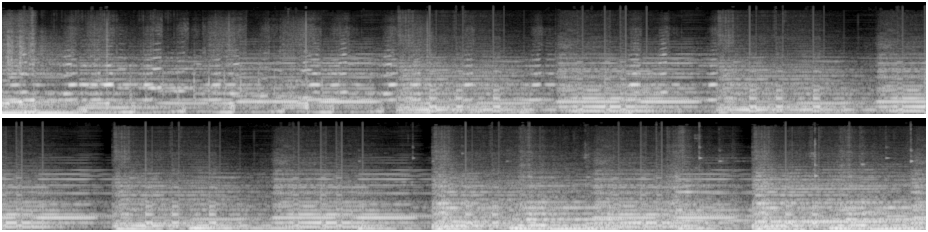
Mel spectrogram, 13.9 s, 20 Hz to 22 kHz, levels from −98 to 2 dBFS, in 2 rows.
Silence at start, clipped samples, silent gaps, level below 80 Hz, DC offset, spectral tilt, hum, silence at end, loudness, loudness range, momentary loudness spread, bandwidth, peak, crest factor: 0 s; under 0.1%; none; -24 dBFS; under 0.1%; -8 dB/octave; none; 0 s; -16 LUFS; 4 LU; 7 LU; 13.5 kHz; 0 dBFS; 14 dB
